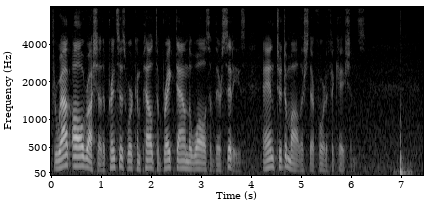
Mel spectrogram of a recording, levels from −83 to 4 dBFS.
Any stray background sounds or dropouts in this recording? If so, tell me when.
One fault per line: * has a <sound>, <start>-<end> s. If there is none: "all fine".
* has a tap, 6.9-7.3 s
